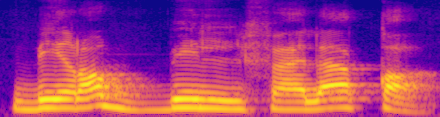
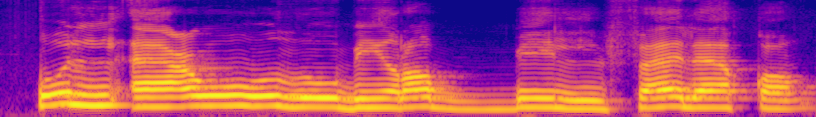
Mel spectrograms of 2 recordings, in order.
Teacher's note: ফালাক কফের উচ্চারণটা শেষে গিয়ে দ্বিরুক্তি করতে হয়। এটি হচ্ছে কলকলা সাউন্ড।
